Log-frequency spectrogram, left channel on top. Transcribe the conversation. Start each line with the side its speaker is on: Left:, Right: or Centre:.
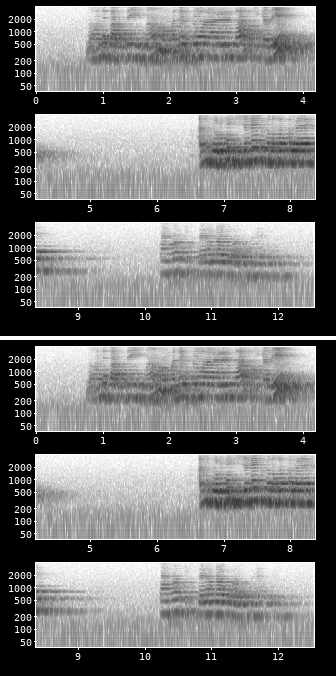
Centre: নহ'লে বাপৰে ইমান
Right: অ
Centre: উৎপতীয়া
Right: মানে তোমাৰ
Centre: ল'ৰা-ছোৱালী বিলাক আজিকালি। আজি বৰষুণ দিছে নে তোমালোকৰ ফালে?
Right: অ' দিছে ৰ'বা বৰষুণ এইফালে।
